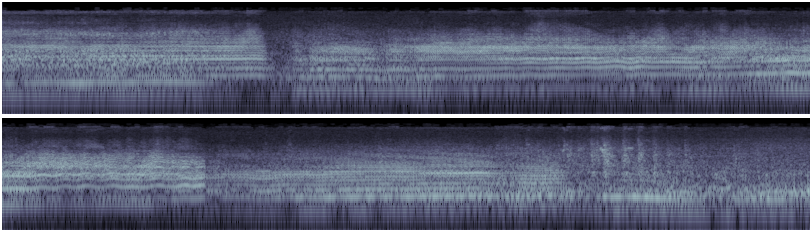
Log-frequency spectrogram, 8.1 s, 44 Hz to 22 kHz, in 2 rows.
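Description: A 4x4 Toyota Hilux off-road race truck at the Sun City 400 roars under hard throttle, engine note rising and falling continuously through gear changes, loud and close with a brief dip before surging again.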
